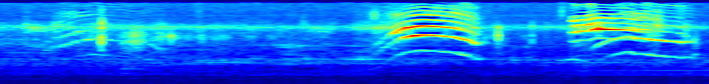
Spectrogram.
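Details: Pet cat in a funny cat compilation uttering two clear meows close together, each an arched rise-and-fall tone with bright overtones, over a faint background hiss and a few soft taps.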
